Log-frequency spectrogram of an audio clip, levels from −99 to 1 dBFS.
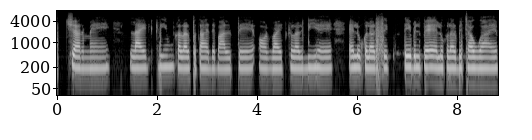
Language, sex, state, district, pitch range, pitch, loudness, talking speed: Hindi, female, Uttarakhand, Tehri Garhwal, 190-200 Hz, 195 Hz, -30 LUFS, 170 wpm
